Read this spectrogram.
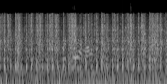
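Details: Subaru with a large hole in the top of the engine block, which reportedly died on the way to work and then restarted: loud sharp metallic clatter hammering rapidly and steadily at idle; rod knock.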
